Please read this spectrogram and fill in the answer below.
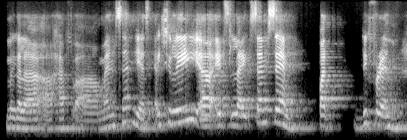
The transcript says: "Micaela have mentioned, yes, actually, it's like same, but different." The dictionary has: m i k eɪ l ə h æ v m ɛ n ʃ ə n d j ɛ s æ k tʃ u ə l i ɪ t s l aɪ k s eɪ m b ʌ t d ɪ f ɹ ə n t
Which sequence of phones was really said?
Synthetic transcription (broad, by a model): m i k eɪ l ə h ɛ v m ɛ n s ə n j ɛ s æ k tʃ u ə l i ɪ t s l aɪ k s eɪ m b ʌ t d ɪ f ɹ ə n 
